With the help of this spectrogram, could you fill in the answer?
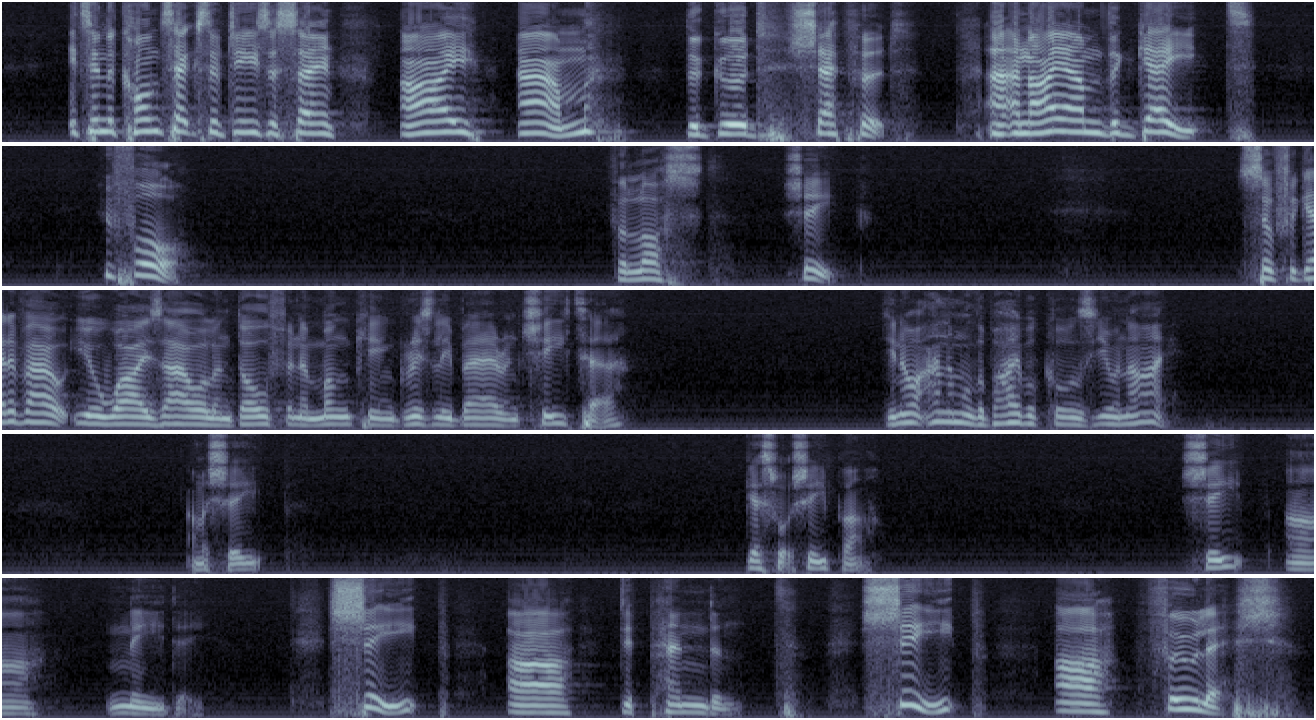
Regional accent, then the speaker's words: North West England, United Kingdom; I'm no farmer. I grew up in Cumbria, so I know lots of sheep in Cumbria

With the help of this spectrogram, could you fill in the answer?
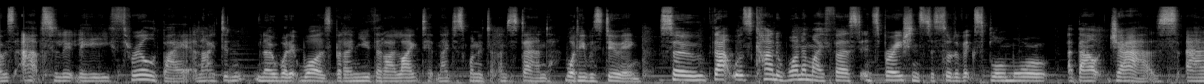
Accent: Slough, South East England, United Kingdom; now in London, United Kingdom; I'm a pianist, composer, and arranger. And I live in North London, but I'm originally from Slough, and I'm the child of Indian immigrant parents.

